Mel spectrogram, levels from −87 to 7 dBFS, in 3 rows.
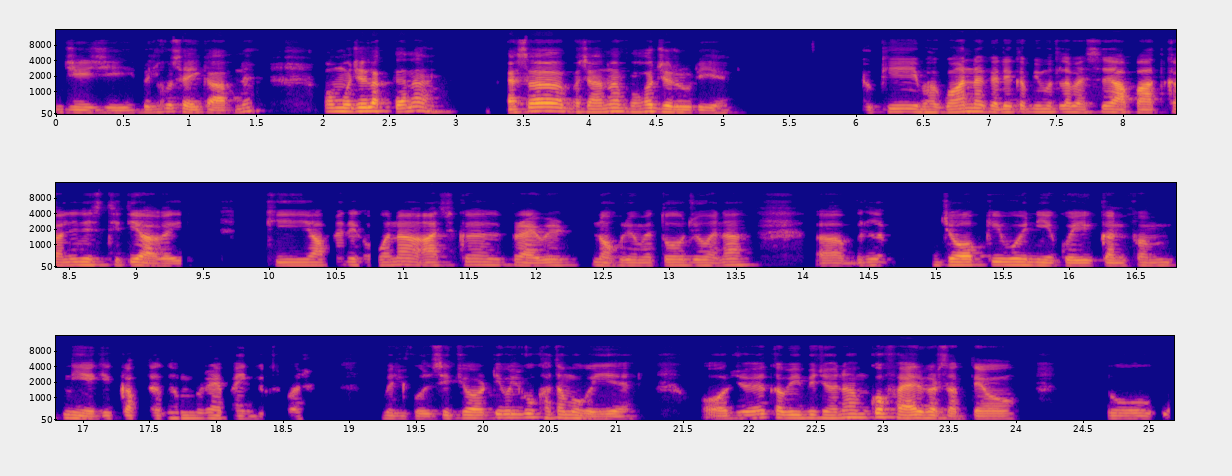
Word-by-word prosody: जी, 115 Hz, -2 st, -3 dB
जी, 105 Hz, -1 st, -6 dB
बिल्कुल 125 Hz, +4 st, -4 dB
सही 125 Hz, -5 st, +2 dB
कहा 115 Hz, -, +3 dB
आपने 120 Hz, +9 st, -1 dB, 0.6 s
और 150 Hz, -, +1 dB
मुझे 155 Hz, +1 st, +6 dB
लगता 170 Hz, -2 st, +5 dB
है -, -, +2 dB
ना, 180 Hz, -, +2 dB, 0.6 s
पैसा 165 Hz, +7 st, +8 dB
बचाना 130 Hz, +4 st, +2 dB
बहुत 145 Hz, +3 st, +1 dB
ज़रूरी 115 Hz, -4 st, +2 dB
है, 100 Hz, -1 st, -5 dB, 1.0 s
क्योंकि 135 Hz, +4 st, -3 dB
भगवान 125 Hz, +5 st, +3 dB
न 150 Hz, -, +5 dB
करे 130 Hz, 0 st, +1 dB
कभी 130 Hz, +1 st, -3 dB
मतलब 130 Hz, 0 st, 0 dB
ऐसे 125 Hz, +2 st, -3 dB
आपातकालीन 125 Hz, +3 st, +2 dB
स्थिति 130 Hz, 0 st, -3 dB
आ 105 Hz, -4 st, +6 dB
गई, 100 Hz, +1 st, -1 dB, 0.7 s
कि 120 Hz, 0 st, -4 dB
आपने 120 Hz, +3 st, -5 dB
देखा 130 Hz, -, -7 dB
होगा 125 Hz, -, -2 dB
ना 140 Hz, -, +4 dB, 0.2 s
आजकल 125 Hz, +1 st, -5 dB
प्राइवेट 120 Hz, +1 st, -1 dB
नौकरियों 115 Hz, 0 st, -3 dB
में 115 Hz, 0 st, -5 dB
तो 125 Hz, 0 st, -2 dB
जो 120 Hz, 0 st, -2 dB
है 110 Hz, -, -4 dB
ना 130 Hz, +2 st, 0 dB, 0.6 s
अ, -, -, -4 dB
मतलब 115 Hz, +4 st, -4 dB, 0.5 s
जॉब 130 Hz, -1 st, +5 dB
की 135 Hz, -, 0 dB
वो 135 Hz, 0 st, +2 dB
नहीं 125 Hz, -1 st, -1 dB
है -, -, -1 dB
कोई 110 Hz, 0 st, +1 dB
कन्फर्म 115 Hz, +1 st, -3 dB, 0.2 s
नहीं 125 Hz, -4 st, 0 dB
है 105 Hz, -, +1 dB
कि 120 Hz, +3 st, -7 dB
कब -, -, +2 dB
तक -, -, -4 dB
हम 120 Hz, 0 st, -5 dB
रह 120 Hz, -, +1 dB
पाएँगे 105 Hz, -2 st, -9 dB
उस -, -, -28 dB
पर -, -, -5 dB, 0.6 s
बिल्कुल 110 Hz, -2 st, -6 dB
सिक्योरिटी 125 Hz, +2 st, 0 dB
बिल्कुल 150 Hz, +1 st, -1 dB
खत्म 140 Hz, 0 st, -1 dB
हो 130 Hz, -2 st, 0 dB
गई 100 Hz, -1 st, -1 dB
है 100 Hz, -1 st, -2 dB, 0.6 s
और 110 Hz, -, 0 dB
जो 130 Hz, +2 st, -2 dB
है 150 Hz, -, 0 dB
कभी 135 Hz, -2 st, +2 dB
भी 135 Hz, +1 st, -3 dB
जो 135 Hz, 0 st, -1 dB
है 130 Hz, -, -1 dB
ना 150 Hz, +3 st, +1 dB
हमको 155 Hz, +2 st, +3 dB
फायर 130 Hz, 0 st, +6 dB
कर 130 Hz, -1 st, +3 dB
सकते 105 Hz, +1 st, -2 dB
हो। 105 Hz, 0 st, 0 dB, 0.7 s
तो 115 Hz, -1 st, -5 dB
125 Hz, 190 wpm, -23 LUFS, 115-135 Hz, 1.0 s, पैसा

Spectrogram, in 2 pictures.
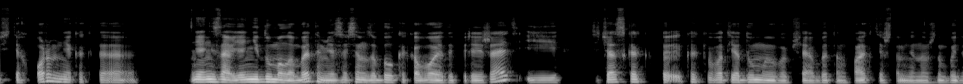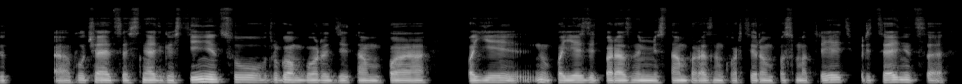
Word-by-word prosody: с 105 Hz, 0 st, -14 dB
тех 105 Hz, -1 st, -8 dB
пор -, -, +1 dB
мне 120 Hz, -6 st, -1 dB
как-то, 105 Hz, -3 st, -5 dB, 0.5 s
я 115 Hz, -1 st, +5 dB
не 120 Hz, -, +7 dB
знаю, 110 Hz, -4 st, +3 dB
я 110 Hz, -, +4 dB
не 120 Hz, 0 st, +7 dB
думал 115 Hz, -4 st, +4 dB
об 90 Hz, -, +1 dB
этом. 125 Hz, -4 st, +2 dB
Я 95 Hz, -, +3 dB
совсем 105 Hz, +1 st, -1 dB
забыл, 100 Hz, +1 st, +1 dB
каково 100 Hz, 0 st, 0 dB
это- 95 Hz, 0 st, -4 dB
переезжать. 95 Hz, -, -1 dB
И 100 Hz, 0 st, -5 dB, 0.3 s
сейчас 110 Hz, +4 st, -1 dB
как, 120 Hz, 0 st, -1 dB
э, -, -, -1 dB
как 115 Hz, 0 st, -7 dB
вот 105 Hz, +1 st, -3 dB
я 105 Hz, -1 st, +1 dB
думаю 100 Hz, -2 st, +1 dB
вообще 90 Hz, +1 st, -5 dB
об 90 Hz, +1 st, -4 dB
этом 90 Hz, -1 st, -5 dB
факте, 95 Hz, 0 st, -2 dB
что 95 Hz, -, -8 dB
мне 90 Hz, -1 st, -2 dB
нужно 90 Hz, +1 st, -4 dB
будет, 90 Hz, 0 st, -4 dB, 0.4 s
а, 90 Hz, 0 st, -1 dB
получается, 95 Hz, -1 st, +1 dB
снять 95 Hz, -1 st, +1 dB
гостиницу 110 Hz, +2 st, +2 dB
в 100 Hz, -, -5 dB
другом 105 Hz, -1 st, +1 dB
городе, 95 Hz, -2 st, 0 dB
там 95 Hz, -1 st, -1 dB
по 95 Hz, -1 st, +2 dB, 0.3 s
па 95 Hz, -, +3 dB
пае 100 Hz, 0 st, +1 dB
ну, 105 Hz, -2 st, -1 dB
поездить 100 Hz, 0 st, +2 dB
по 95 Hz, -, +4 dB
разным 95 Hz, 0 st, +4 dB
местам, 95 Hz, +1 st, +1 dB
по 95 Hz, -, -2 dB
разным 95 Hz, 0 st, 0 dB
квартирам, 95 Hz, 0 st, -2 dB
посмотреть, 95 Hz, +3 st, -2 dB
прицениться. 100 Hz, +3 st, -1 dB
95 Hz, 175 wpm, -23 LUFS, 95-105 Hz, 0.5 s, не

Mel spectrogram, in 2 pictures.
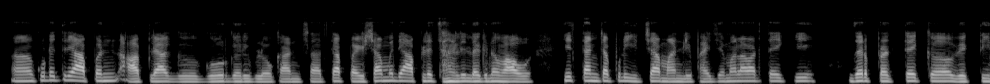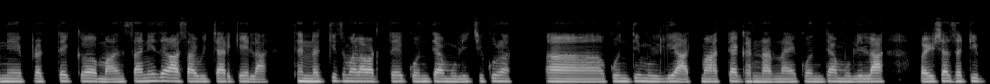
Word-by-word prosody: अ, 155 Hz, +1 st, +1 dB
कुठेतरी 190 Hz, +1 st, -3 dB
आपण 170 Hz, +1 st, +3 dB
आपल्या 135 Hz, +2 st, +3 dB
गो 130 Hz, 0 st, -1 dB
गोरगरीब 135 Hz, -1 st, 0 dB
लोकांचा 130 Hz, 0 st, -2 dB
त्या 150 Hz, -, +4 dB
पैशामध्ये 165 Hz, +5 st, +1 dB
आपले 155 Hz, 0 st, +1 dB
चांगले 145 Hz, +2 st, +3 dB
लग्न 145 Hz, 0 st, +2 dB
व्हावं 135 Hz, -2 st, +4 dB, 0.4 s
हीच 180 Hz, -1 st, 0 dB
त्यांच्यापुढे 165 Hz, -1 st, +2 dB
इच्छा 150 Hz, +1 st, +1 dB
मांडली 135 Hz, -1 st, 0 dB
पाहिजे 130 Hz, +2 st, -3 dB
मला 155 Hz, +1 st, +2 dB
वाटतंय 155 Hz, 0 st, 0 dB
की 160 Hz, +2 st, -5 dB, 0.4 s
जर 165 Hz, 0 st, +6 dB
प्रत्येक 150 Hz, +2 st, 0 dB
अ, 150 Hz, 0 st, +4 dB
व्यक्तीने 135 Hz, 0 st, 0 dB
प्रत्येक 140 Hz, +1 st, -4 dB, 0.2 s
माणसाने 130 Hz, +5 st, -1 dB
जर 165 Hz, -1 st, +2 dB
असा 140 Hz, -2 st, +2 dB
विचार 135 Hz, 0 st, 0 dB
केला 130 Hz, -3 st, -1 dB, 0.3 s
तर 150 Hz, -, +4 dB
नक्कीच 140 Hz, +2 st, +1 dB
मला 145 Hz, -1 st, +2 dB
वाटतंय 140 Hz, +1 st, -1 dB
कोणत्या 135 Hz, 0 st, 0 dB
मुलीची 130 Hz, +1 st, -3 dB
कोण 145 Hz, -1 st, -1 dB, 0.4 s
अ, 130 Hz, -1 st, +3 dB
कोणती 140 Hz, 0 st, -1 dB
मुलगी 135 Hz, 0 st, 0 dB
आत्महत्या 130 Hz, +2 st, 0 dB
करणार 130 Hz, -1 st, 0 dB
नाही. 130 Hz, 0 st, -1 dB
कोणत्या 130 Hz, +1 st, -1 dB
मुलीला 135 Hz, 0 st, +2 dB, 0.4 s
पैशासाठी 140 Hz, +2 st, +1 dB
140 Hz, 140 wpm, -26 LUFS, 130-150 Hz, 0.4 s, जर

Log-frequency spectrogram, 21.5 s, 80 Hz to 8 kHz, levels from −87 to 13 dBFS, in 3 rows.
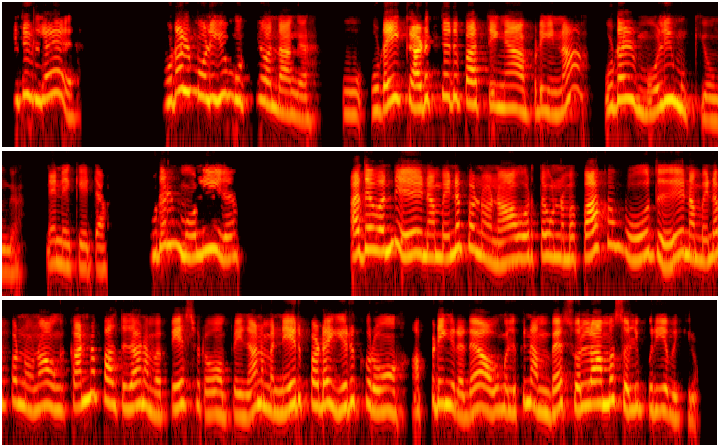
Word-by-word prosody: இது 425 Hz, -, -1 dB
இல்ல. 360 Hz, +1 st, 0 dB, 1.2 s
உடல் 480 Hz, +5 st, +4 dB
மொழியும் 390 Hz, +1 st, +1 dB
முக்கியந்தாங்க. 310 Hz, -, -2 dB, 0.5 s
உ -, -, -9 dB, 0.3 s
உடைக்கு 335 Hz, +6 st, +6 dB
அடுத்தது 390 Hz, +5 st, +3 dB
பாத்தீங்க 315 Hz, -3 st, +1 dB, 0.2 s
அப்படின்னா, 245 Hz, -1 st, -3 dB, 0.4 s
உடல் 370 Hz, +3 st, +3 dB
மொழி 310 Hz, +8 st, +1 dB
முக்கியங்க 190 Hz, -9 st, -10 dB, 0.4 s
என்னை 225 Hz, -3 st, -4 dB
கேட்டா. 195 Hz, -1 st, -8 dB, 0.5 s
உடல் 410 Hz, +6 st, -2 dB
மொழிய 310 Hz, +3 st, +1 dB, 1.3 s
அத 325 Hz, +3 st, +3 dB, 0.2 s
வந்து 365 Hz, +4 st, +2 dB, 0.3 s
நம்ம 280 Hz, 0 st, -1 dB
என்ன 320 Hz, +6 st, +2 dB
பண்ணுவோன்னா, 270 Hz, -, -2 dB, 0.2 s
ஒருத்தவங்கள 280 Hz, 0 st, -4 dB
நம்ம 260 Hz, 0 st, -5 dB
பாக்கும்போது 300 Hz, -, +1 dB, 0.2 s
நம்ம 265 Hz, -2 st, -1 dB
என்ன 300 Hz, -, -1 dB
பண்ணுவோன்னா, 280 Hz, -3 st, -3 dB
அவுங்க 255 Hz, -3 st, -5 dB
கண்ண 335 Hz, +7 st, +4 dB
பாத்து 300 Hz, -5 st, -1 dB
தான் 295 Hz, +2 st, +1 dB
நம்ம 235 Hz, -6 st, -4 dB
பேசுறோம் 280 Hz, -5 st, -2 dB
அப்டின்னா, 210 Hz, +2 st, -3 dB
நம்ம 265 Hz, -6 st, -2 dB
நேர்பட 290 Hz, +1 st, +3 dB, 0.2 s
இருக்குறோம் 270 Hz, -6 st, -2 dB, 0.2 s
அப்படிங்கிறத 280 Hz, -8 st, 0 dB, 0.2 s
அவுங்களுக்கு 235 Hz, +4 st, -5 dB
நம்ப 235 Hz, 0 st, +1 dB
சொல்லாம 295 Hz, +4 st, +4 dB
சொல்லி 255 Hz, 0 st, -1 dB
புரிய 245 Hz, -1 st, -1 dB
வைக்கிறோம். 185 Hz, -1 st, -13 dB
285 Hz, 125 wpm, -24 LUFS, 245-325 Hz, 1.3 s, உடைக்கு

